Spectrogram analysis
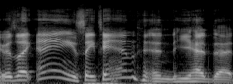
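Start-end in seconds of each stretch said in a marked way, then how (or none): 0.4-1.4 very high-pitched cartoon voice. Recalling a movie's take on Saddam Hussein, doing his high-pitched cartoon voice. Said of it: "and he had the high pitched voice".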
